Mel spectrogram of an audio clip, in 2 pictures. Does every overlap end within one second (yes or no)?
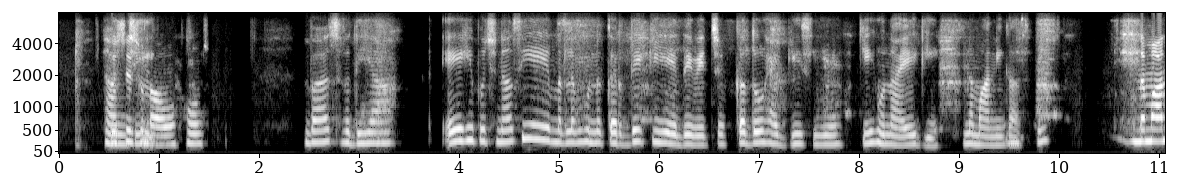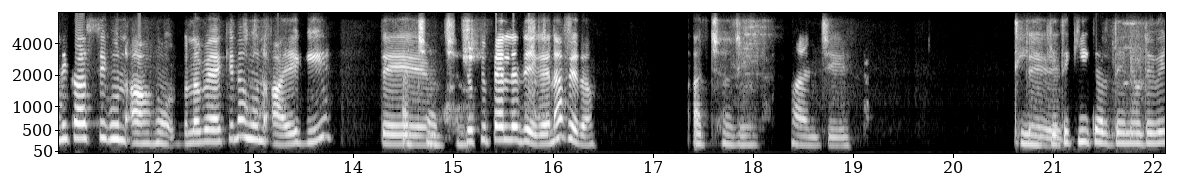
yes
